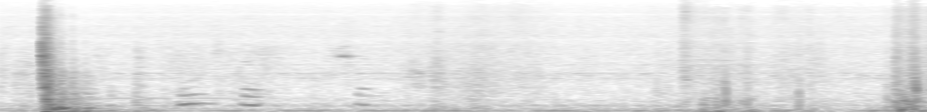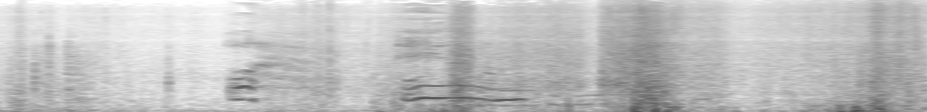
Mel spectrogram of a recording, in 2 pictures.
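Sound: door being closed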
